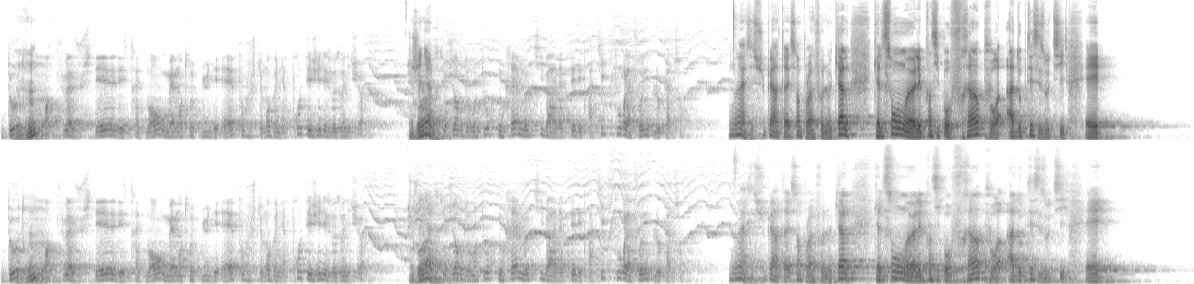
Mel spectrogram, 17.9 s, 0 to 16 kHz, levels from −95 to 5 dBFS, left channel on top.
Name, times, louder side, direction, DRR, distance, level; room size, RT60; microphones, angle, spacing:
voice 1, 0.0-5.5 6.1-10.2, equal, ahead, 5 dB, 0.4 m, -50 dB
Screech, 5.4-11.5, right 3 dB, 35° right, 2.3 m, -63 dB
voice 2, 6.1-6.5 10.9-16.5, left 7 dB, 80° left, 15 dB, 0.3 m, -35 dB
11.5 x 4.6 x 2.8 m, 1.3 s
head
